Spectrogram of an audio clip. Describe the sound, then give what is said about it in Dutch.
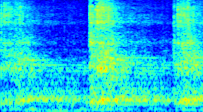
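Two dull, thumpy plucks of rubber strings on a toy electric guitar, about half a second apart, fairly loud over a steady hiss, with no talking. “dat zijn rubberen snaren”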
